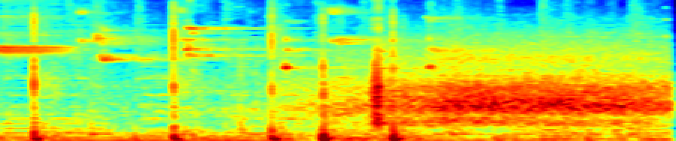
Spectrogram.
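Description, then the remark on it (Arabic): During a basketball game, a basketball bounces on a hard court several times at an irregular pace, each thud sharp, with squeaks and a rising hum of crowd noise. “مباراة كرة سلة”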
